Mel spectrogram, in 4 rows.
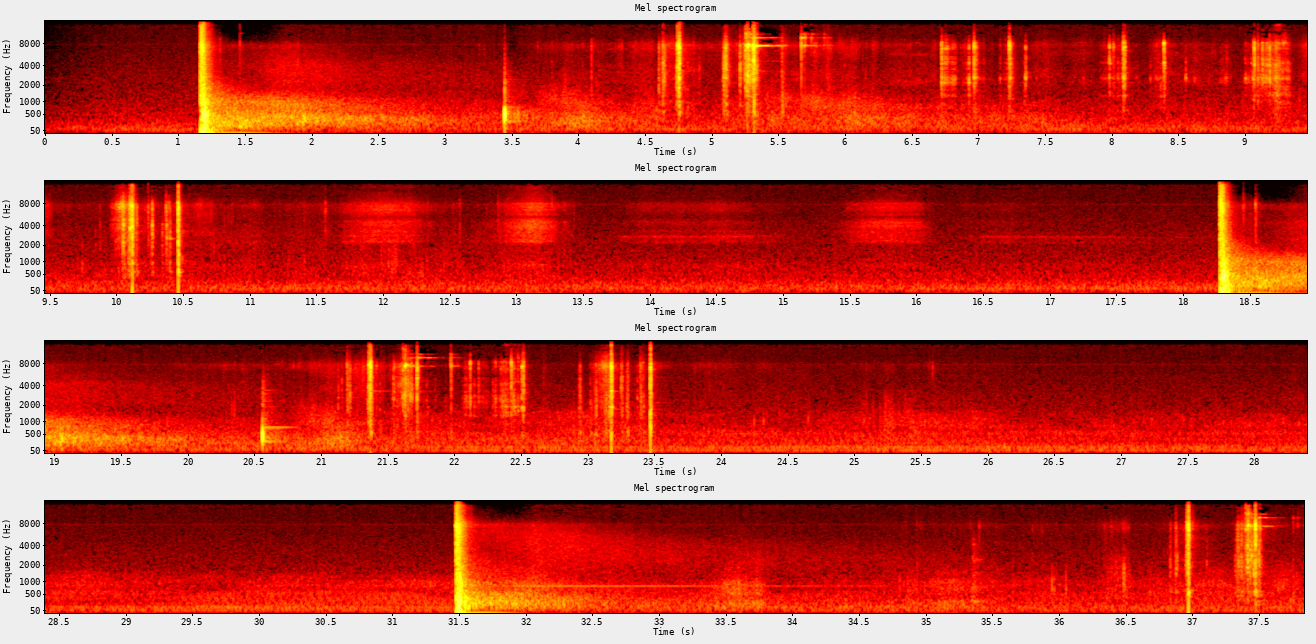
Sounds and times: Outside, rural or natural: 0.0 - 37.8.

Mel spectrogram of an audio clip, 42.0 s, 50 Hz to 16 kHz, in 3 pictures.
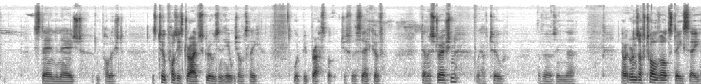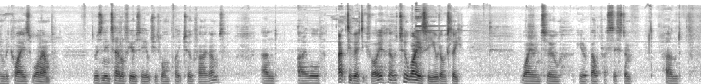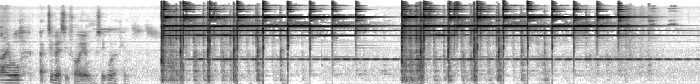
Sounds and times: Speech: 0.7 - 7.7, 8.4 - 10.2, 10.8 - 11.6, 12.4 - 15.2, 15.9 - 18.6, 19.2 - 23.3, 24.4 - 26.7, 27.3 - 30.7
Bell: 31.3 - 42.0.

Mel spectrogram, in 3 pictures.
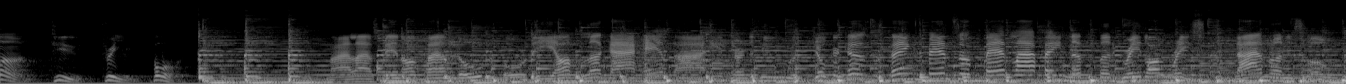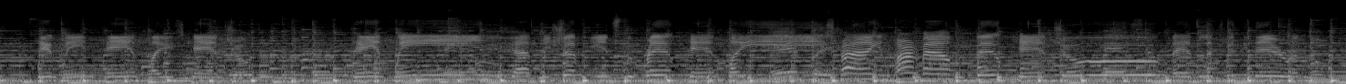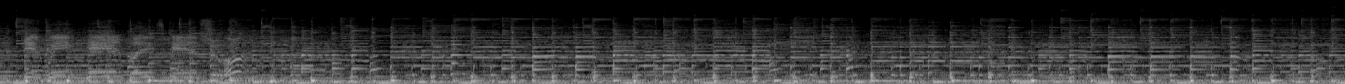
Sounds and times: Bluegrass: 1.9 - 40.3
Soul music: 2.0 - 40.3.

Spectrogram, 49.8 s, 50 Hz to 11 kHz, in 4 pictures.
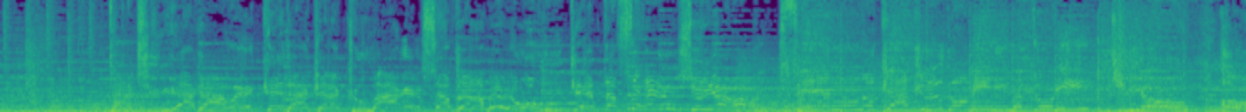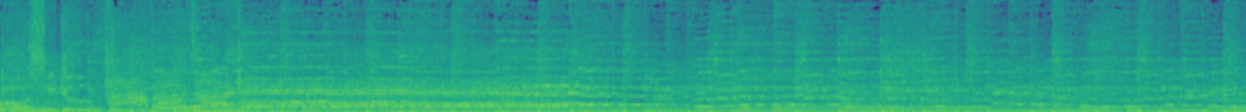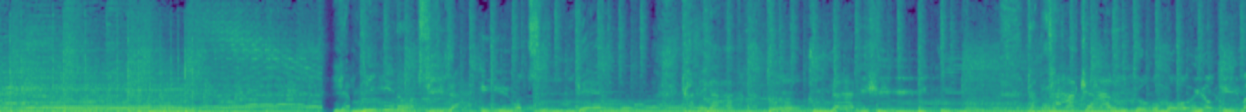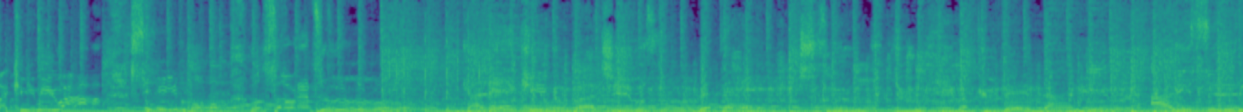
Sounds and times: Music: 0.0 - 49.8.

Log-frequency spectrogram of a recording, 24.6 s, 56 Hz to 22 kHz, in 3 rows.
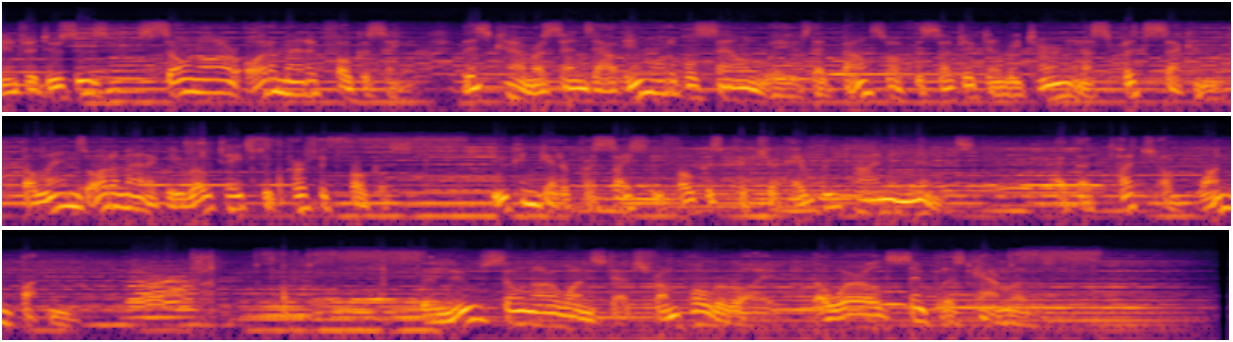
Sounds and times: Speech: 0.0 - 16.9, 19.2 - 23.8
Music: 0.0 - 24.5
Single-lens reflex camera: 17.7 - 18.7.

